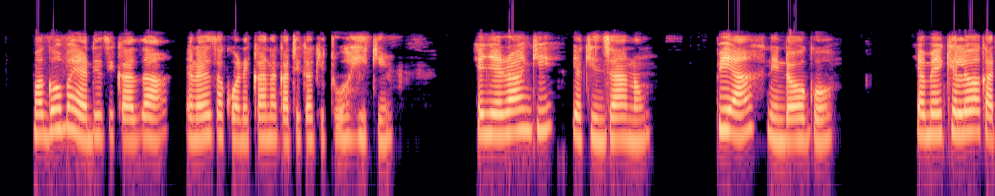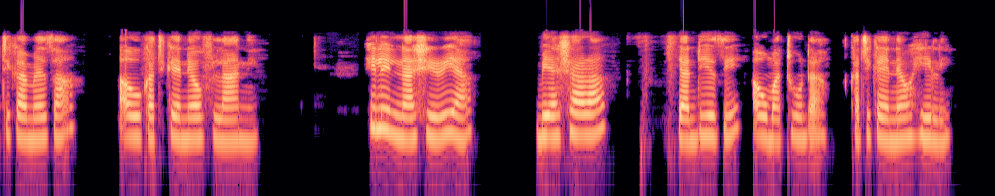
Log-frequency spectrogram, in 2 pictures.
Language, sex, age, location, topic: Swahili, female, 18-24, Nakuru, finance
